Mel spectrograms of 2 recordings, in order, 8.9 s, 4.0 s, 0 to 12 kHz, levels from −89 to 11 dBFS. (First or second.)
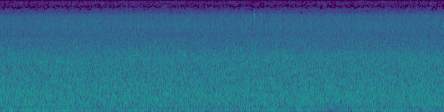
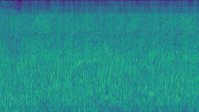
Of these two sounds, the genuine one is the first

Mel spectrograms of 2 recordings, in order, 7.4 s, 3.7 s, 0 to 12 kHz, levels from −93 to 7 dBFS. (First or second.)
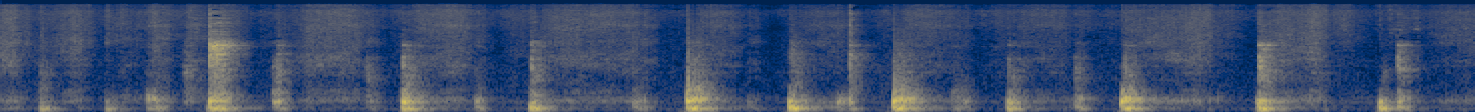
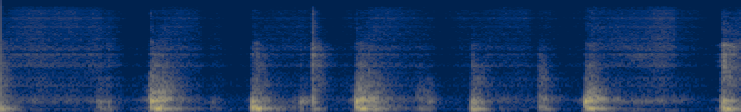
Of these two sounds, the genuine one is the first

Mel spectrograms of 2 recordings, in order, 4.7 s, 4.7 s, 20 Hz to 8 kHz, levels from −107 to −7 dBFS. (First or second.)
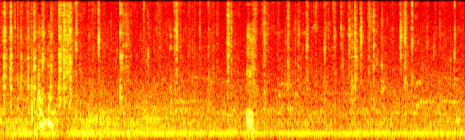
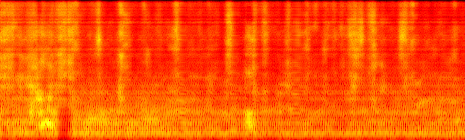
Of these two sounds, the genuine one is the first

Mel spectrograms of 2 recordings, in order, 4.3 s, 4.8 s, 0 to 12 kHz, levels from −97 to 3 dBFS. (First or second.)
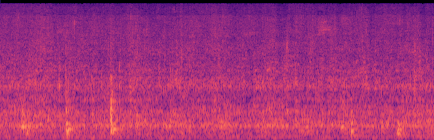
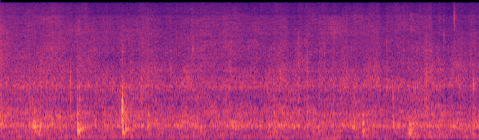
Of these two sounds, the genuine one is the first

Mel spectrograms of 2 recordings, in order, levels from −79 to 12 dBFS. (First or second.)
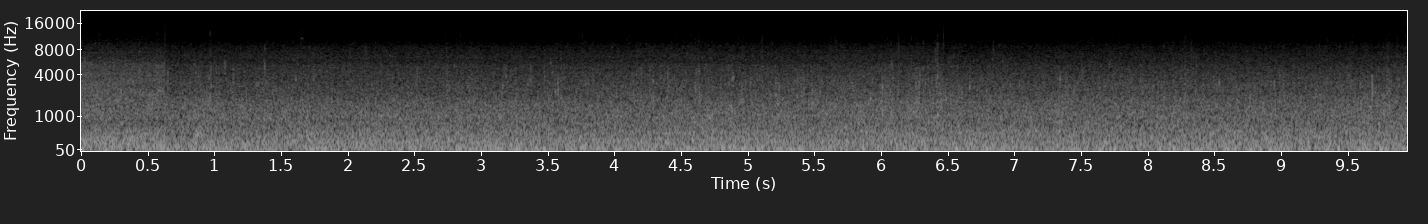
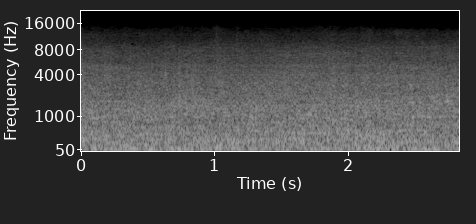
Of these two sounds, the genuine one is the first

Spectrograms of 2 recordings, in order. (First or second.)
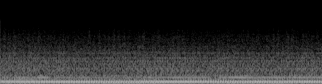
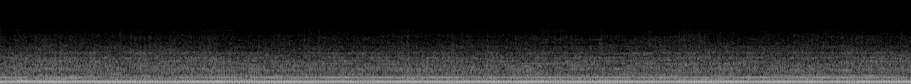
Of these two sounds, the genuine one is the first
